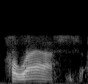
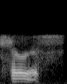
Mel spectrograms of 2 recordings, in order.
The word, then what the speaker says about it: harass: I mean, you look at the word which now is standardly pronounced harass. A couple decades ago, it was almost only pronounced Harris. And over time, the harass pronunciation became more and more prominent. And by now, it's the more favored pronunciation.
